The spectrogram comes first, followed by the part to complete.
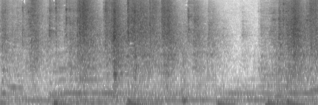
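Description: Aluminium foil crinkling and crackling as a sheet is handled and pushed through a palette's thumb hole, over background music with a steady bass line.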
